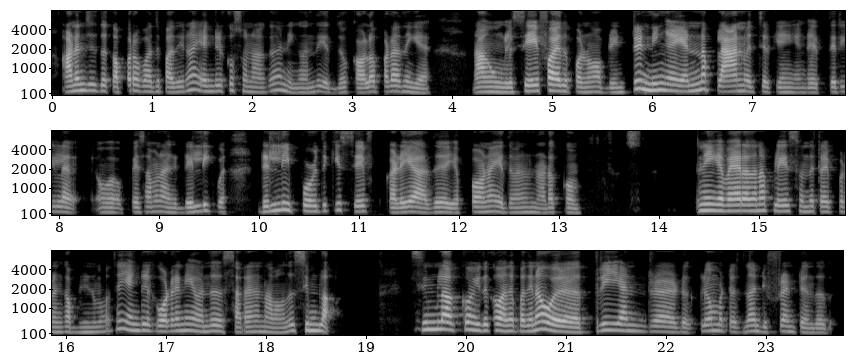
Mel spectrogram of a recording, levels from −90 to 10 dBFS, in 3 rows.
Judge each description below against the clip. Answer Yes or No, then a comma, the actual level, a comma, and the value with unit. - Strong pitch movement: No, average, 3.8 semitones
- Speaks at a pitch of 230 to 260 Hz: No, medium, 185 Hz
